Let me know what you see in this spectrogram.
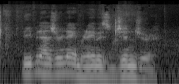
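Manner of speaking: ordinary delivery, nothing marked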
